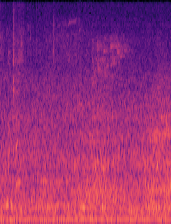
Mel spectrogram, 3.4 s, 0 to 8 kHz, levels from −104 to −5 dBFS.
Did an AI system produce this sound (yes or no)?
no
